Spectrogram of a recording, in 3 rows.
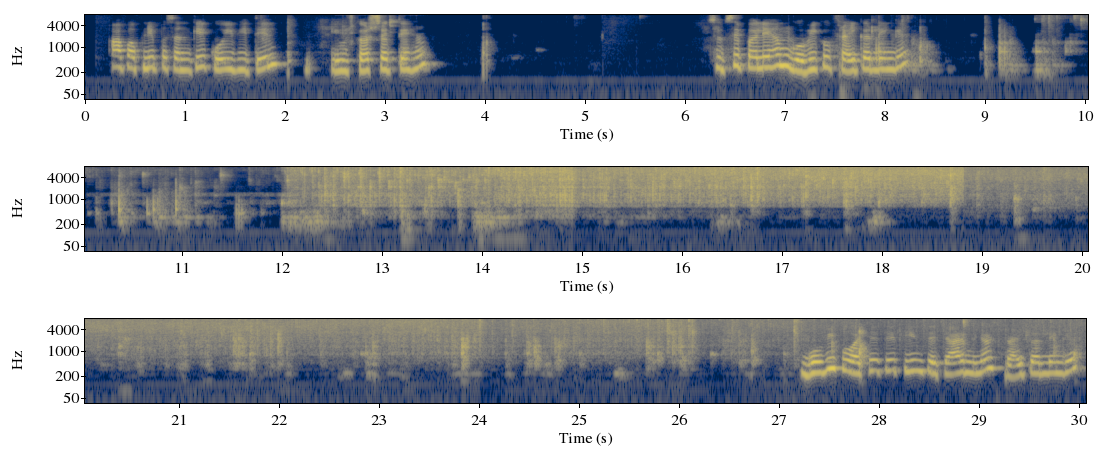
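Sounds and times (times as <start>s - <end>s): wooden spatula stirring: 8.3s - 14.4s, 18.8s - 28.0s
vegetables sizzling in hot oil: 10.0s - 30.0s.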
